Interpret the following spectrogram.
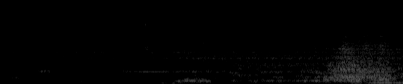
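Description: Near silence with a few faint ticks, then a soft rustling near the end as an esparto-wrapped demijohn is picked up and handled.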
